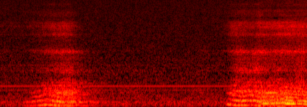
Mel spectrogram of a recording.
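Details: Person snoring in a campus group study room at night, with two low, rattling snores on inhaled breaths and a quiet pause between, over faint room hum; ordinary snoring.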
